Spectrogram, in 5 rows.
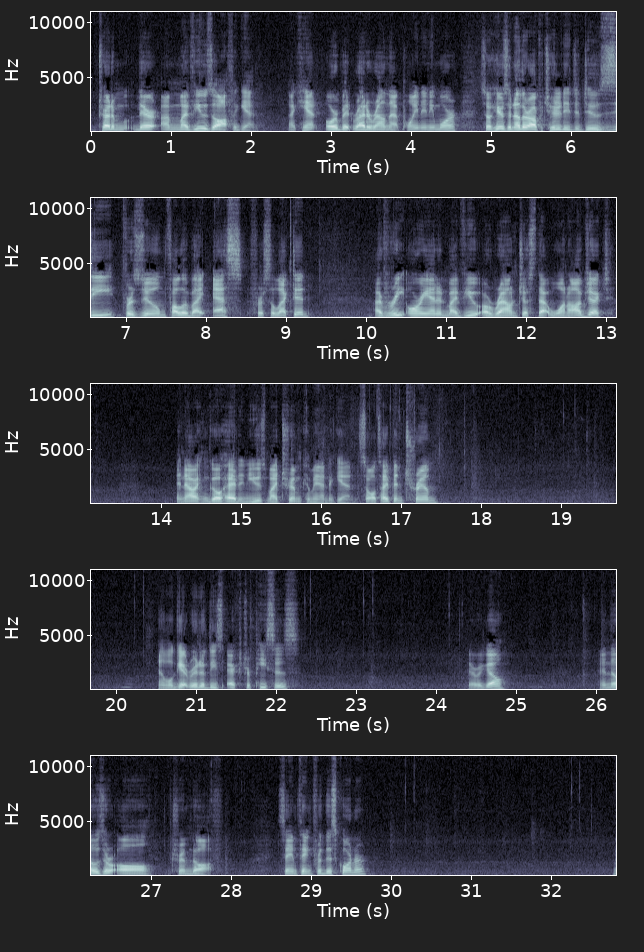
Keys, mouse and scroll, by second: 4.2 right click, 6.4 z, 6.9 Return, 8.1 s, 8.9 Return, 9.8 scroll, 11.9 typing, 12.5 Return, 15.8 right click, 16.3-17.4 typing, 19.1 click, 20.3 click, 21.3 click, 22.4 click, 23.1 click, 23.6 scroll, 25.2 middle click, 27.7 right click, 28.0-28.7 scroll, 30.3 click, 32.3 click.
